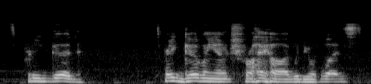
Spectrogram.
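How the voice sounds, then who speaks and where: A man's voice: mid-range voice, fairly even intonation, moderate pace, a little mellow, muffled recording, soft background music. A man in his twenties streaming a video game, talking casually with blunt, rambling commentary and casual swearing. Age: 20s.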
